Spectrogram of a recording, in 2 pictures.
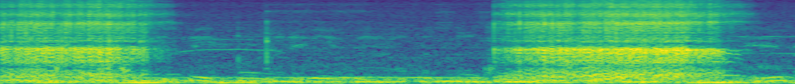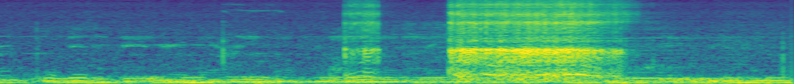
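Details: Snoring while wearing sunglasses: loud rattling snores on each in-breath, about three in eight seconds, with quieter breathing between and faint background sounds.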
